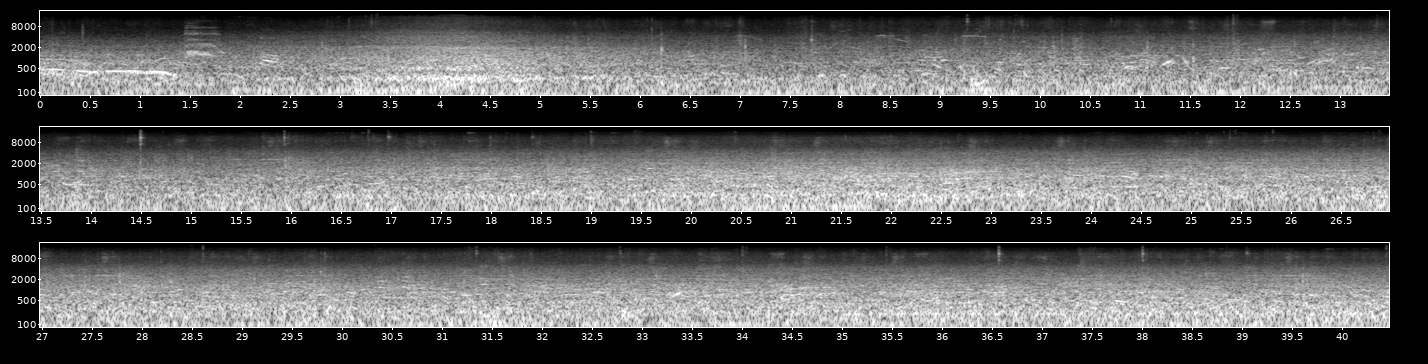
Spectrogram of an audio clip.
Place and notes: City of Sunderland - The City of Sunderland
A short, general day-in-the-life summary of a bustling, excited, active afternoon in and around the City of Sunderland.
